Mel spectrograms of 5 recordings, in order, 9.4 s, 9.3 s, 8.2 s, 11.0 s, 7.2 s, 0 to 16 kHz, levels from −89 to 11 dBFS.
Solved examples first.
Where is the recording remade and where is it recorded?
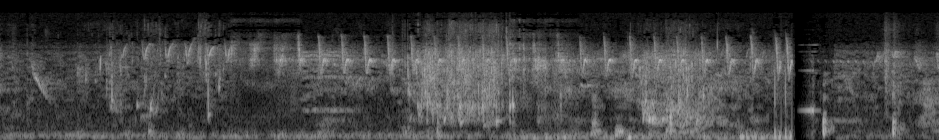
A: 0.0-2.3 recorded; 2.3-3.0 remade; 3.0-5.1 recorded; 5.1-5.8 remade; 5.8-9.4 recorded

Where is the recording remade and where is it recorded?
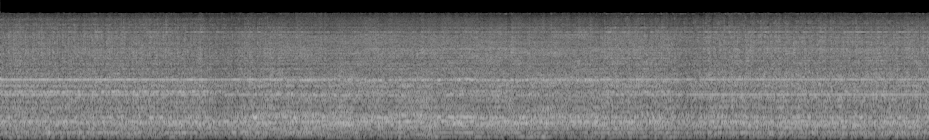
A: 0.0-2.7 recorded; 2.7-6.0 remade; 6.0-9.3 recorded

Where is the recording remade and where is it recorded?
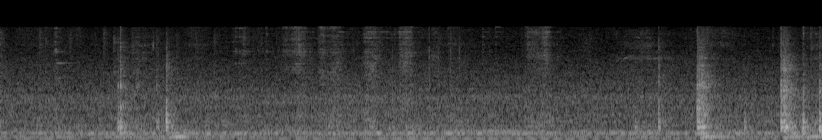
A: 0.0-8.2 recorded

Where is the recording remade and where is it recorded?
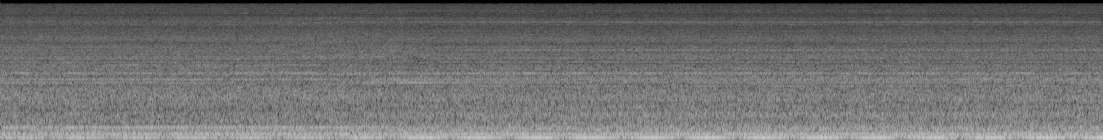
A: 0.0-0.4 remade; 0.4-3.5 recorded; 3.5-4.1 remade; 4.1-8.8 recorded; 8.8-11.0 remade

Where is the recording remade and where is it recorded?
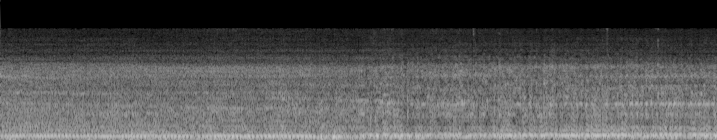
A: 0.0-3.6 recorded; 3.6-7.2 remade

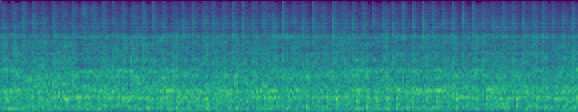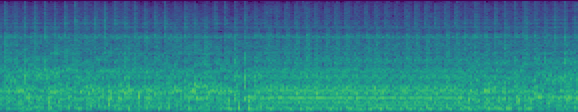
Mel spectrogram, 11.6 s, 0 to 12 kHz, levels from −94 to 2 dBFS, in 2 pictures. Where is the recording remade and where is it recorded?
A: 0.0-8.4 remade; 8.4-10.4 recorded; 10.4-11.6 remade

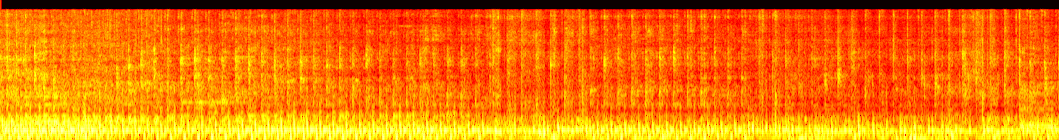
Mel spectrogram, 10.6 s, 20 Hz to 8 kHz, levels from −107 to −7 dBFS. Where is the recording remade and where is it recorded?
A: 0.0-4.9 recorded; 4.9-5.9 remade; 5.9-7.5 recorded; 7.5-10.2 remade; 10.2-10.6 recorded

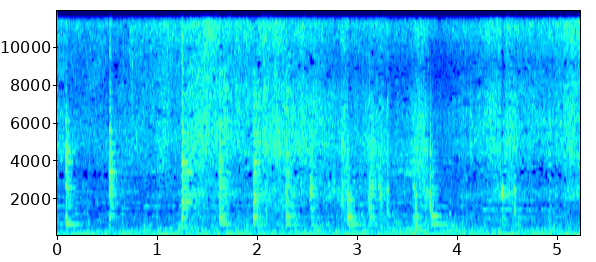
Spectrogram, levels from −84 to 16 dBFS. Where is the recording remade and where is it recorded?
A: 0.0-5.2 recorded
